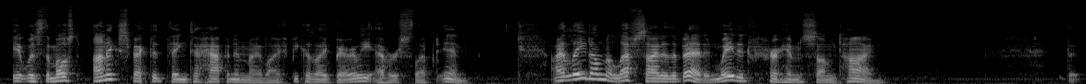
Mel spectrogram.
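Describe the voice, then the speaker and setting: A man's voice: mid-range voice, a bit bright. A man reading amateur fiction aloud expressively, breaking in with sarcastic, exasperated comments as a book club host.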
